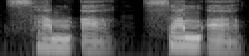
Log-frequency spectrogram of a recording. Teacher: শব্দের শেষে বা বাক্যের শেষে আর থাকলে ব্রিটিশরা কিন্তু আর এর উচ্চারণটা করে না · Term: ব্রিটিশ অ্যাকসেন্টে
